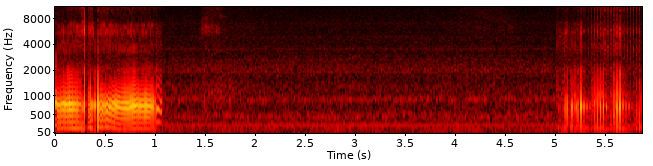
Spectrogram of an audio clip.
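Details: Old pug Frank N. Stein asleep and snoring: a loud rasping snore with a wobbling, rising-and-falling tone opens, then a long quiet stretch with only a faint hum, before another rough snore begins.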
